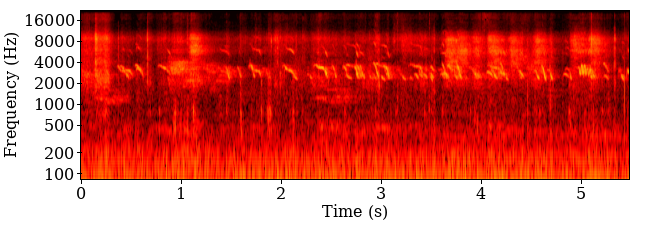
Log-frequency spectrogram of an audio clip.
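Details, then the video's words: Young chicks calling out of thirst for drinking water: a dense, continuous chorus of shrill, high, falling peeps from several birds, rapid and overlapping throughout. "Murgi chicks Chirping sounds with thirst for drink water"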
